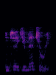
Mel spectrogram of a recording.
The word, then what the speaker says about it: integumentary: integumentary.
